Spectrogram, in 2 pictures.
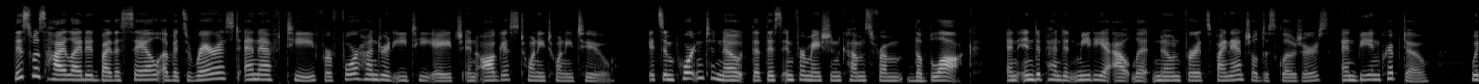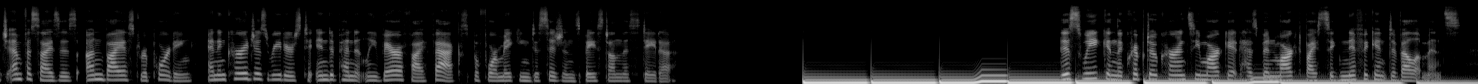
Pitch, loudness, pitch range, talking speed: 185 Hz, -21 LUFS, 140-215 Hz, 140 wpm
